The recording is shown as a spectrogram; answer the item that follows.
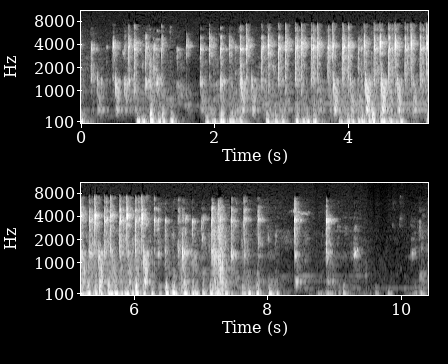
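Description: A plastic spatula stirring blue pigment into melted clear soap base in a small heat-resistant glass beaker, clicking rapidly against the glass, several clicks a second. The stirring stops about eight seconds in, with a few scattered clicks after.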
